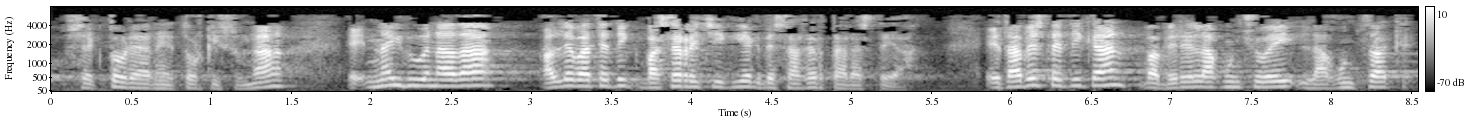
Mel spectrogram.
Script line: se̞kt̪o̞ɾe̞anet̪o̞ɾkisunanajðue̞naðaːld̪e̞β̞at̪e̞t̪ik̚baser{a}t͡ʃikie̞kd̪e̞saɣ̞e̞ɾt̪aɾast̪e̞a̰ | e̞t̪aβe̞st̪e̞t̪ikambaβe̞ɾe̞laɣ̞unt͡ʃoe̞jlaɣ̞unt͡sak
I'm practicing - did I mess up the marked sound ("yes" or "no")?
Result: yes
